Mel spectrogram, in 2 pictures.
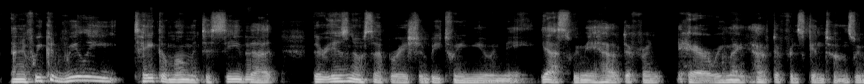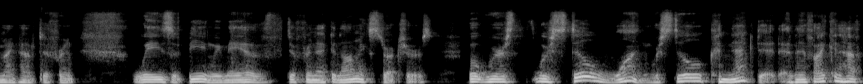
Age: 40-59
